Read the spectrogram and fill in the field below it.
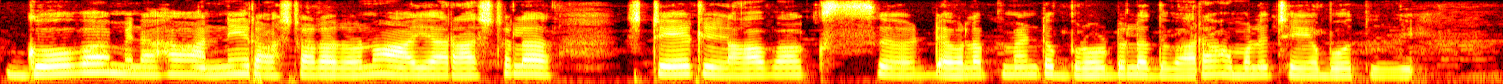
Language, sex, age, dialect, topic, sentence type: Telugu, female, 18-24, Central/Coastal, agriculture, statement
